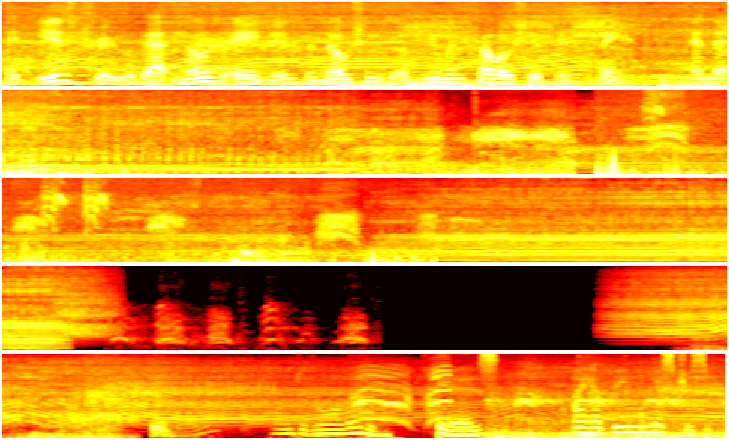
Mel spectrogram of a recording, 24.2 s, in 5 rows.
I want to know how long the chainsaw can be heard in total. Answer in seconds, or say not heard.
21 s.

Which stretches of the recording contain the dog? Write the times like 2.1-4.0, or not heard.
6.9-8.8, 15.2-17.1.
